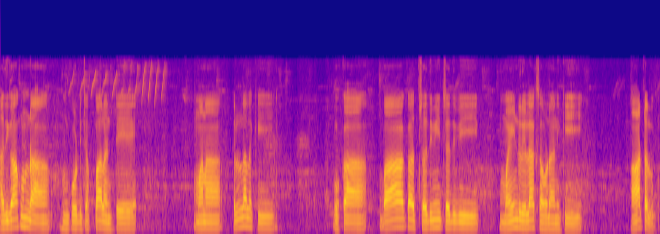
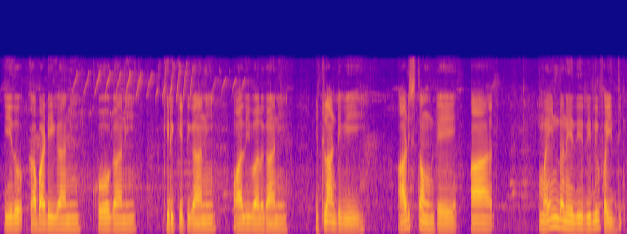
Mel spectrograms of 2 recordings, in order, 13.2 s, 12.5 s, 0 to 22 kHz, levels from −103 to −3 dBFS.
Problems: constant background noise, background conversations at intervals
